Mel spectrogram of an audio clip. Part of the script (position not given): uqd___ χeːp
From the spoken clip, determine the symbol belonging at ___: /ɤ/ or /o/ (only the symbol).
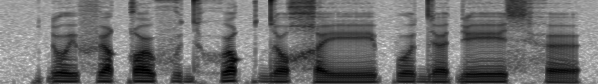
o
